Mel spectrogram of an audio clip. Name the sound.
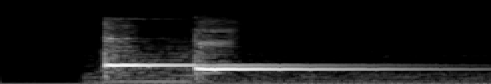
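doorbell ringing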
